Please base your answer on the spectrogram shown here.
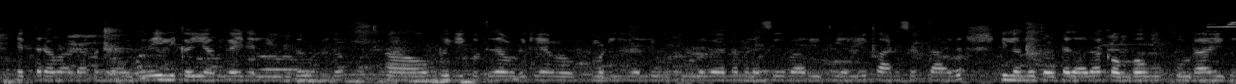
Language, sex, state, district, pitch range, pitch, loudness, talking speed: Kannada, female, Karnataka, Chamarajanagar, 185-195 Hz, 190 Hz, -31 LUFS, 120 wpm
